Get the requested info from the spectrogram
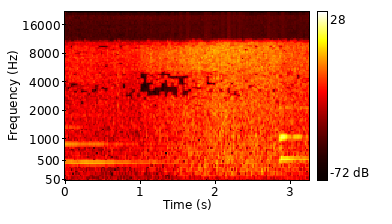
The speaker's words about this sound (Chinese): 海浪对应着回忆，拍打在细软的沙子上，被明亮晒得周身滚烫。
